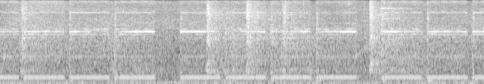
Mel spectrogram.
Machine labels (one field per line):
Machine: slide rail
